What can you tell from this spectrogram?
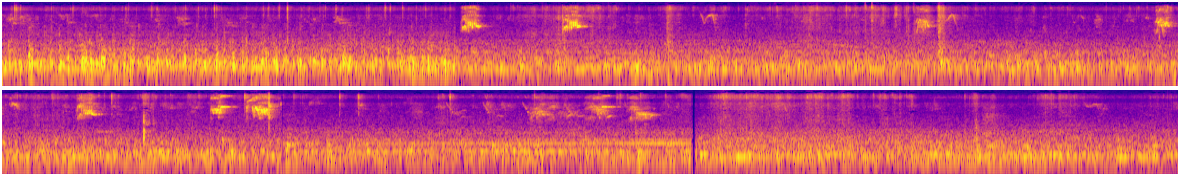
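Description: Scattered short bird chirps at irregular intervals, with faint soft taps of a small knife cutting fresh herbs on a wooden board. A faint low rumble runs under the first few seconds.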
